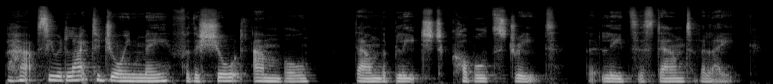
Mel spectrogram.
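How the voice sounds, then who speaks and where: A complementary therapist, a woman with a low, slow voice and little pitch movement, leads a guided relaxation. Her scripted visualisation narration is unhurried and soothing, with deliberate pauses.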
